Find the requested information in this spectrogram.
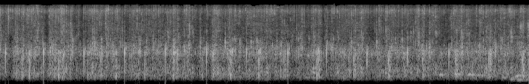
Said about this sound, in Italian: noi della comunità del santuario e io come rettore insieme a tutti i sacerdoti della nostra città e con la benedizione del nostro vescovo che ringraziamo ancora con un grande applauso della sua presenza.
